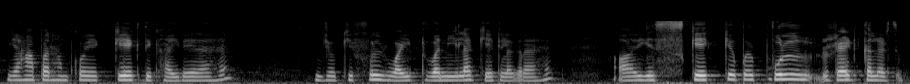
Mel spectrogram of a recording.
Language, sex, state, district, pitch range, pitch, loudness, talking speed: Hindi, female, Chhattisgarh, Bilaspur, 185-210 Hz, 200 Hz, -25 LUFS, 180 wpm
